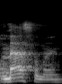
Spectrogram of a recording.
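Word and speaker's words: Massillon: what do you mean the city is it masalon oh masalin yeah Mas Ohio masin Ohio uh that's really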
